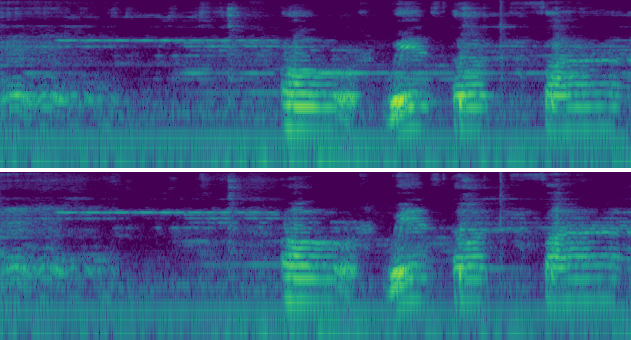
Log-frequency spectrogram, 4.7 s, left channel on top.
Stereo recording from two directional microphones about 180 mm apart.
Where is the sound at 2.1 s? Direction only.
5° left (ahead or behind).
